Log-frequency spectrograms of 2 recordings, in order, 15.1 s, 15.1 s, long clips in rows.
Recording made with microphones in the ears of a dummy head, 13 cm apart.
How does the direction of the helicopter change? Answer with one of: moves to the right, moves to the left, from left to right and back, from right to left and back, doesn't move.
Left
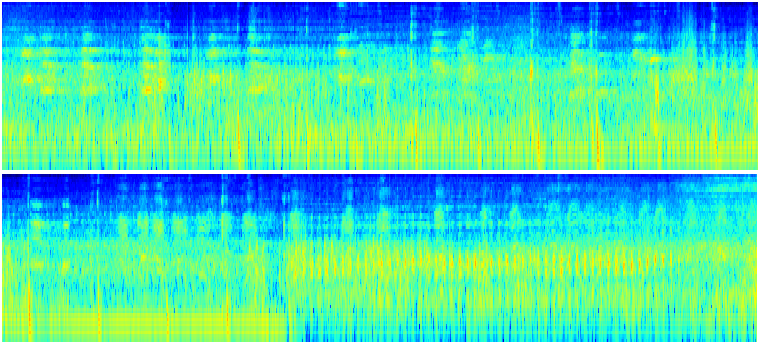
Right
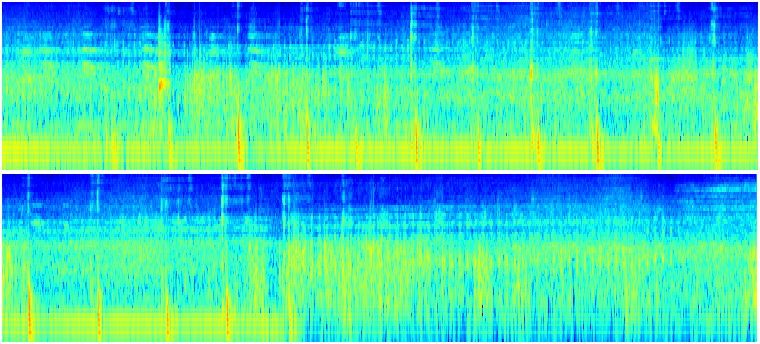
moves to the left.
